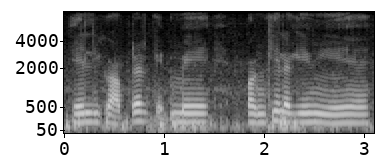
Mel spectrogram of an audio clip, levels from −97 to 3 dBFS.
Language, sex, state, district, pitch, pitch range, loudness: Hindi, female, Goa, North and South Goa, 180 Hz, 170-185 Hz, -23 LUFS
